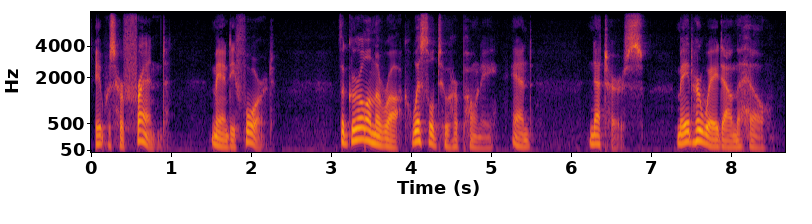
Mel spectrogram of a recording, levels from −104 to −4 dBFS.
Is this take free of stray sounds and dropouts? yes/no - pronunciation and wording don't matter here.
yes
